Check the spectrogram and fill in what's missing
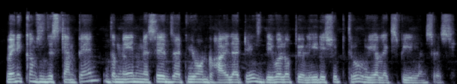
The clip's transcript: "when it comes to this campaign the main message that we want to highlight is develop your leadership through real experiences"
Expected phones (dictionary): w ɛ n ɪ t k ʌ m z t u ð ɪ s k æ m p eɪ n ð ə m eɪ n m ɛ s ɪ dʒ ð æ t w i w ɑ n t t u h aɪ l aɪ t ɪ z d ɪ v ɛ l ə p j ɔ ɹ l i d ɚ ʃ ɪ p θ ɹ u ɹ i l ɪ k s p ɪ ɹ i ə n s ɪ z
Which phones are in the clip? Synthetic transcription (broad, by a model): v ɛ n ɪ t k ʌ m s t u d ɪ s k æ m p eɪ n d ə m eɪ n m ɛ s ɪ dʒ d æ t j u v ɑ n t t u h aɪ l aɪ t ɪ z d ɪ v ɛ l ə p j ɔ ɹ l i d ɚ ʃ ɪ p t ɹ u ɹ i l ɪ k s p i ɹ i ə n s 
